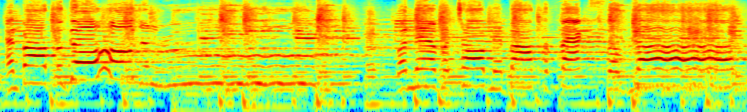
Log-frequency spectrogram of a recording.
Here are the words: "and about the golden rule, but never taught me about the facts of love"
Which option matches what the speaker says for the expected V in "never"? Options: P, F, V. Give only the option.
V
